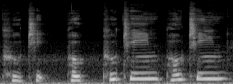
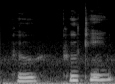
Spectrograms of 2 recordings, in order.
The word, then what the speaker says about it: poutine: Now, does your area also have that um that dish that they call pouti poin? How's it pronounced? Poutine.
